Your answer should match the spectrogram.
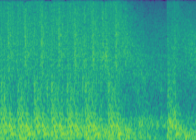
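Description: Rapid automatic gunfire during a firefight after attackers break through a stairwell door: a dense, unbroken stream of loud, sharp shots fills both seconds with no pause and no voices.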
